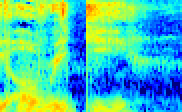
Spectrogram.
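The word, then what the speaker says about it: Okereke: And Okiki, Okuriki, how you say his name? I can never say I got it. you. I got you. – Bobby Oriki. Oriki and Darius Leonard, when they blitz, they just make plays, man.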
